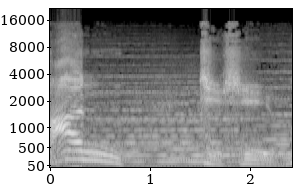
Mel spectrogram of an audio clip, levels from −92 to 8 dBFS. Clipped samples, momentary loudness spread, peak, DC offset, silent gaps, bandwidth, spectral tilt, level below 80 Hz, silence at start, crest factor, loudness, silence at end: 0.5%; 14 LU; 0 dBFS; under 0.1%; none; over 20 kHz; -3 dB/octave; -42 dBFS; 0 s; 12 dB; -11 LUFS; 0 s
